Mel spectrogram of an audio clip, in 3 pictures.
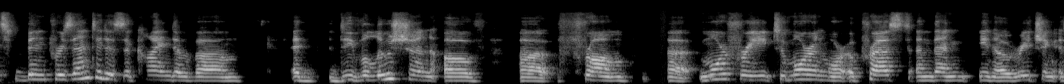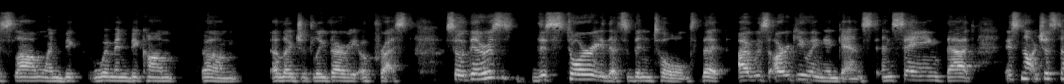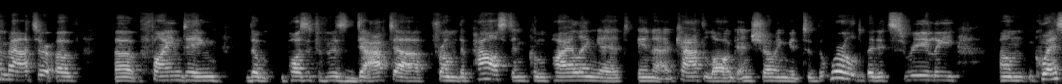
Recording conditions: video call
